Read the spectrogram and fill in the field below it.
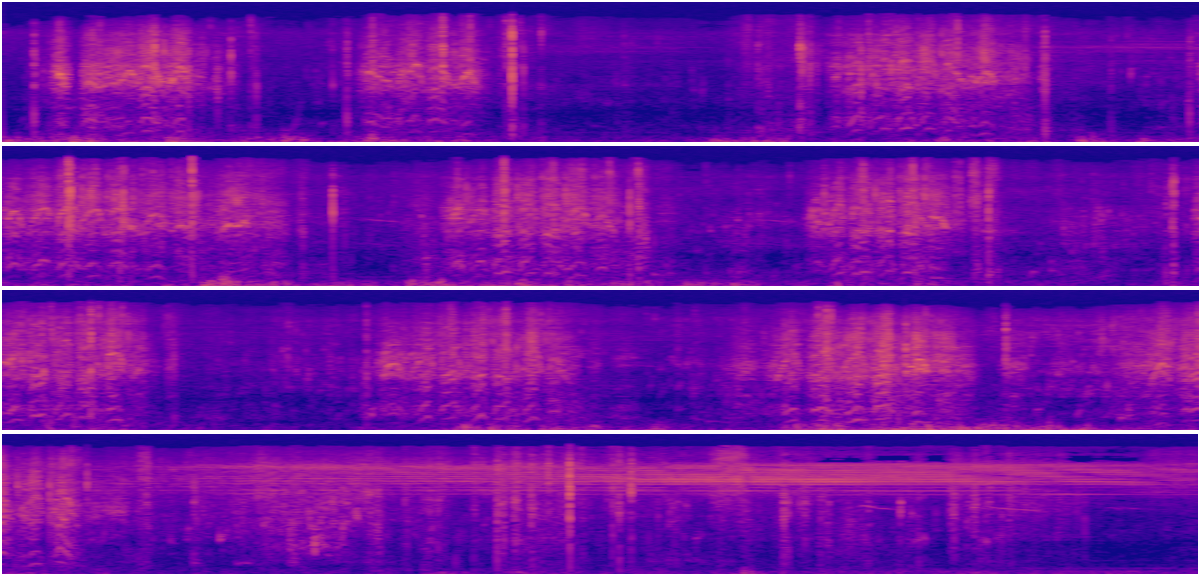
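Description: Wind blows across open water outdoors.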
